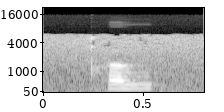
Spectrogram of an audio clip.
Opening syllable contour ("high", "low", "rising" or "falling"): low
